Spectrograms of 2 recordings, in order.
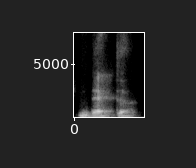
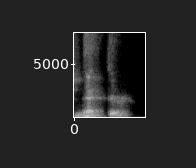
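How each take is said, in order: First: "nectar" with the final r dropped; proper English pronunciation. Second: Said in the usual way. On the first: Shown as a demonstration. Teacher playfully correcting himself to proper English, "nectar" without the r. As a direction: say "nectar" the English way, ending in a soft "uh". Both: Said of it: "as you pronounce it properly in English".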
